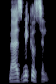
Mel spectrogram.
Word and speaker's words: Mads Mikkelsen: And yeah, Wikipedia actually has a recording of him saying it. And he says, Mads Mikkelsen.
